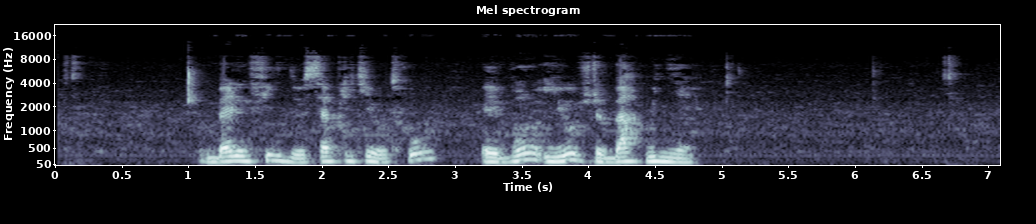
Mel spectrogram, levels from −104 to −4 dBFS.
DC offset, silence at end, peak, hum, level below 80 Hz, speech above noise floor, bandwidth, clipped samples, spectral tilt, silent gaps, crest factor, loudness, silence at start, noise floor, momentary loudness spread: under 0.1%; 2.3 s; -2 dBFS; none; -58 dBFS; 45 dB; 7.8 kHz; under 0.1%; -7 dB/octave; none; 18 dB; -17 LUFS; 1 s; -60 dBFS; 11 LU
